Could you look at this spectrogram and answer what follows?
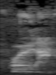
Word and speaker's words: Crowley: uh my understanding of the proper pronunciation of crley is that he rhymed it with holy in the PO and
